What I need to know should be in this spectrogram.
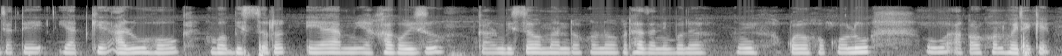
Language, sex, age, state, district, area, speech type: Assamese, female, 18-30, Assam, Dibrugarh, rural, spontaneous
